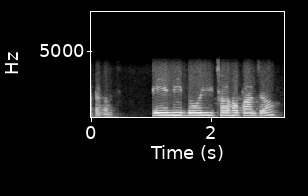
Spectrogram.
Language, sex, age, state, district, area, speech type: Odia, male, 45-60, Odisha, Nabarangpur, rural, conversation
